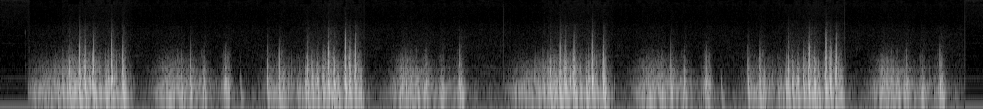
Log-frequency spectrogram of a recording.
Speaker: Listen to the pleural rub, which has a rubbing or creaking quality like the creaking sound of new leather and is of loud intensity and superficial nature, sounding very close to the ear. It is heard in both inspiration and expiration, and if very loud, it may even be palpable.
